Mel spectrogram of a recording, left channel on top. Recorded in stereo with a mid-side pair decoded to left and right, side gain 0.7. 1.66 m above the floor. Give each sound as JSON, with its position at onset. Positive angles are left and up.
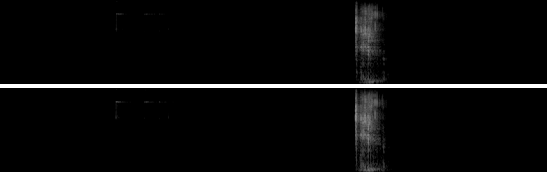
{"t": 1.1, "sound": "a clink", "azimuth_deg": -30, "distance_m": 3.5}
{"t": 3.5, "sound": "crumpling", "azimuth_deg": -25, "distance_m": 1.0}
